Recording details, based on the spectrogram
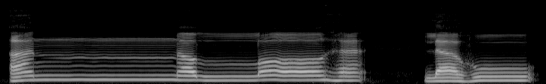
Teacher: الٹا پیش کی وجہ سے اس کو ہم نے لمبا کیا، اگر دوسرا پیش ہوتا تو اس کو لمبا نہیں کرنا تھا۔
